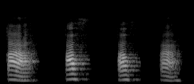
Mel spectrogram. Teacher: Dia hames tetapi suara tertahan syiddah. Kemudian pangkal lidahnya turun istifal, kemudian rongga mulutnya terbuka infitah, dan cara mengucapkannya sulit atau ismat.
